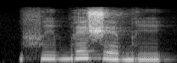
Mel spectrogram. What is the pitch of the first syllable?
high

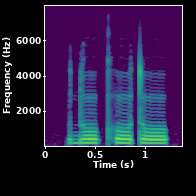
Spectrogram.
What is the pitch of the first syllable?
low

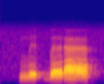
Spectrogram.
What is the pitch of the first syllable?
rising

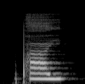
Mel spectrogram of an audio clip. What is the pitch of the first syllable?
high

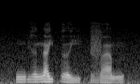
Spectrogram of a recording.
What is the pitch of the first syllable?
rising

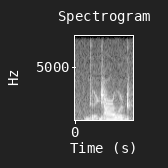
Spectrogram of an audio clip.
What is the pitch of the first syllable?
low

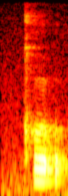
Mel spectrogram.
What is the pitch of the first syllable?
high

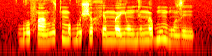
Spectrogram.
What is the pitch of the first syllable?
rising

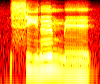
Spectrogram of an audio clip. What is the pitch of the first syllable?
low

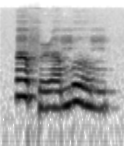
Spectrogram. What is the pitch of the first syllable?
falling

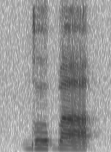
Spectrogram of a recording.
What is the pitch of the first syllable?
low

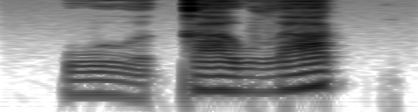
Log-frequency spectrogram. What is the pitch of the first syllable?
low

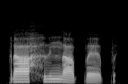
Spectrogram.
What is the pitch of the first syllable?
high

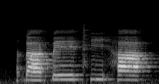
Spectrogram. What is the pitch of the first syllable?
low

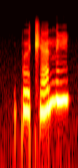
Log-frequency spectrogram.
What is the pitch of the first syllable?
low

